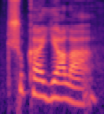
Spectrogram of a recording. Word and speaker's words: Tjukayirla: Google to the rescue chukala. That's how you pronounce the name of the swouse.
